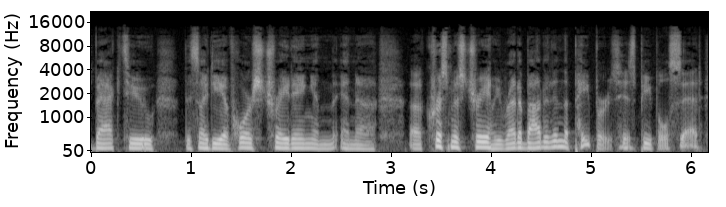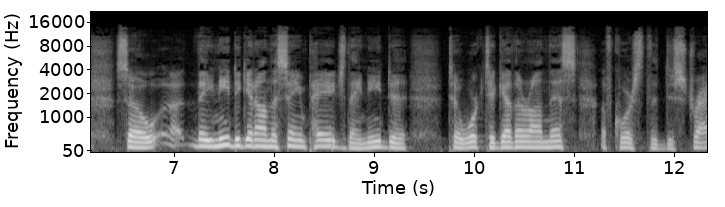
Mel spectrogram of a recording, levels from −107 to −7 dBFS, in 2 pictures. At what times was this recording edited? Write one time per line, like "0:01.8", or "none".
0:04.0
